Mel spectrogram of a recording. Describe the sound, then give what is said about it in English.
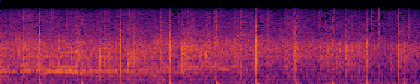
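Applause from a church audience welcoming a new staff member: steady, dense clapping with several sharper individual claps standing out, sustained and even throughout. “So everybody, please join me in welcoming Allie.”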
